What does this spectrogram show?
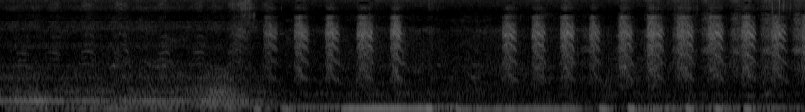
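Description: Greater coucal nest: rapid short falling calls at about four a second begin a couple of seconds in and keep going, with low rumbling thumps as the bird's feathers brush the microphone, loudest around the middle. A low steady hum runs under the first couple of seconds.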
